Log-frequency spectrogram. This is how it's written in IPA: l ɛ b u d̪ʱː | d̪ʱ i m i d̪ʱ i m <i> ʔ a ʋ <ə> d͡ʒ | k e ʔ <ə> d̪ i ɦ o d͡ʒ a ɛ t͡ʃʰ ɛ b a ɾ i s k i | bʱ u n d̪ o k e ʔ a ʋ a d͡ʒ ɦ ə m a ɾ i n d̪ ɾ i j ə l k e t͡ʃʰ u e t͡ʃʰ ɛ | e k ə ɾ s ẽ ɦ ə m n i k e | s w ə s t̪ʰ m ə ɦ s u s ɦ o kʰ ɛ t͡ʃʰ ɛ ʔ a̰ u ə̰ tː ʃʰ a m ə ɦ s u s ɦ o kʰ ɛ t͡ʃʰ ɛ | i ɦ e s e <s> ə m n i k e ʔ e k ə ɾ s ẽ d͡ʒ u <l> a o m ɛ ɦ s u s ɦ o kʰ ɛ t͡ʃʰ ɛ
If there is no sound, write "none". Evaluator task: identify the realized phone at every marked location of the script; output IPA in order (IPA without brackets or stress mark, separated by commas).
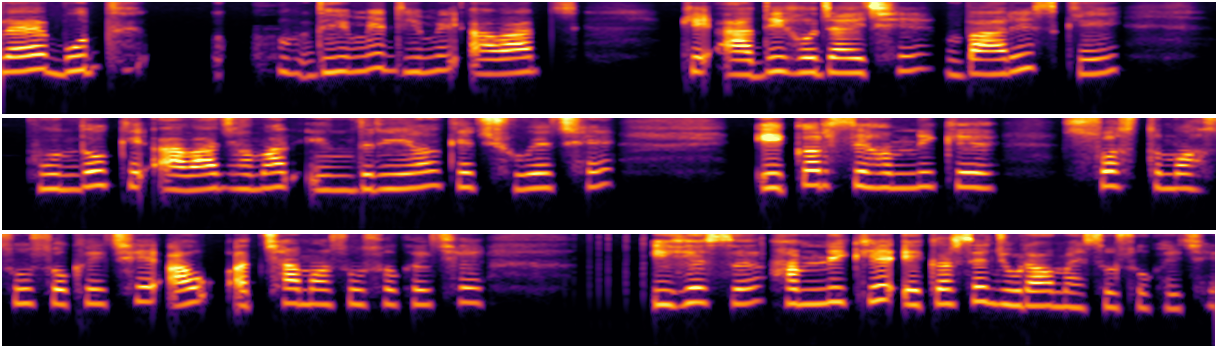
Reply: i, a, a, h, ɽ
